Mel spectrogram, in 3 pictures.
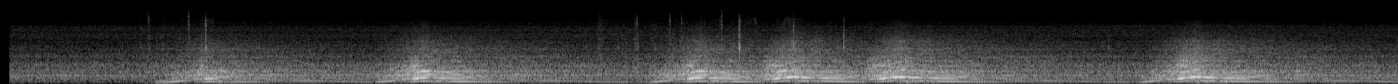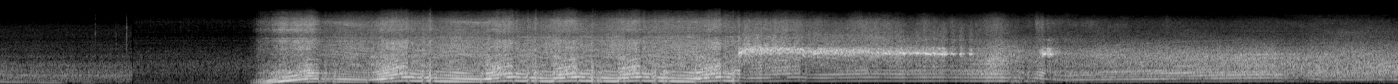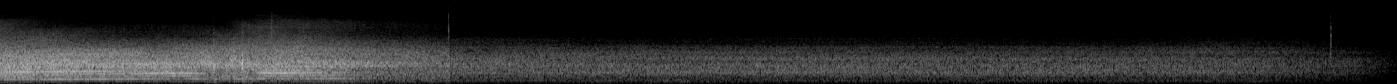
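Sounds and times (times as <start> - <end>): car engine revving: 1.2 - 32.0
tyres squealing: 21.0 - 24.8.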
